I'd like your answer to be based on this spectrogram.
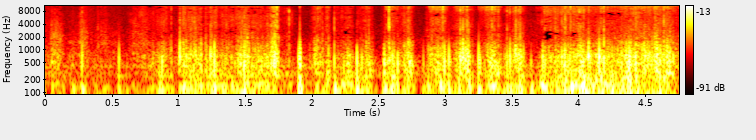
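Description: Long nails tap and scratch across the surface of a solid, round, flat cork trivet or coaster resting on fluffy fabric. The sound is a quiet, continuous run of soft, dry taps and rough scratches with a muffled, papery texture.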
